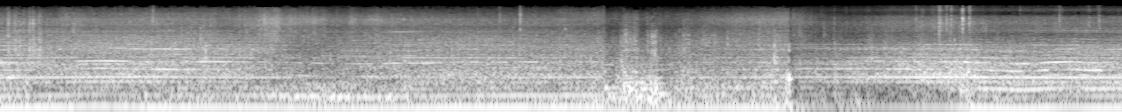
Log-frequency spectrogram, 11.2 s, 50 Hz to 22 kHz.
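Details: 1999 Bobcat 864 tracked skid steer test-digging with a rebuilt right-side drive motor, replacing one that had grown weak and whined: steady low diesel drone, brief load dip, digging clatter; track drive pulls evenly, working normally.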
